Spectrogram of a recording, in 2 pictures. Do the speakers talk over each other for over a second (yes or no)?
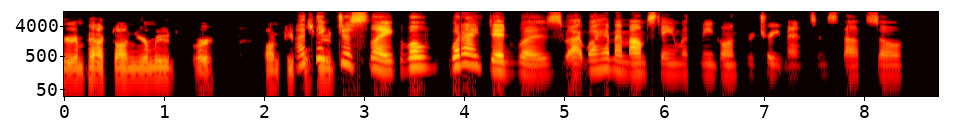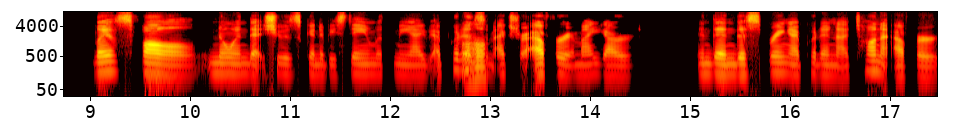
no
